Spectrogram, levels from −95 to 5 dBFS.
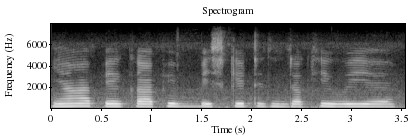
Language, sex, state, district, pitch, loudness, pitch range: Hindi, female, Jharkhand, Palamu, 225 Hz, -14 LUFS, 225-235 Hz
